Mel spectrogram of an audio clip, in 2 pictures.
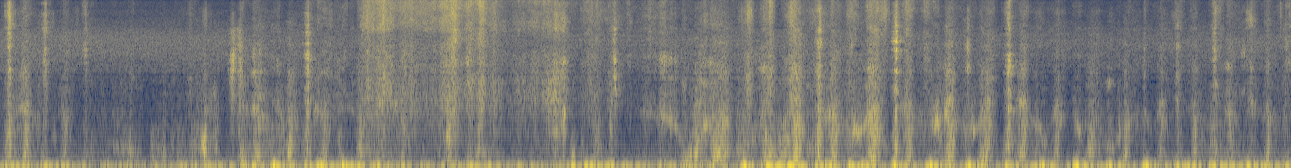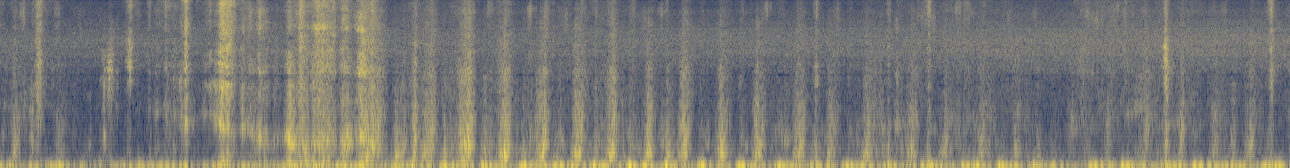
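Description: Close-miked chewing of crisp stacked chips and sliced sausage: a dense, steady run of crunchy crackles, with two louder noisy stretches about three and twelve seconds in.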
